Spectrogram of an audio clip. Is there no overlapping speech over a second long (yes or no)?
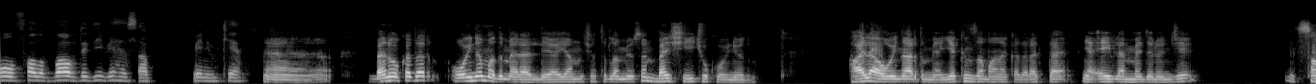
yes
